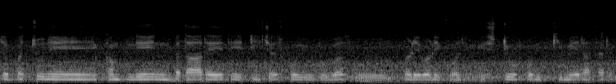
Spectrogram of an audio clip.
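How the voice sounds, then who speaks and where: An Indian man giving an informal explainer as a video host, halting and repeating himself as he corrects his phrasing. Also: mid-range voice, muffled recording. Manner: halting, repetitive phrasing with frequent self-corrections. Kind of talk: informal explainer talk to camera. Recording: clear steady background hum and ambient noise.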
